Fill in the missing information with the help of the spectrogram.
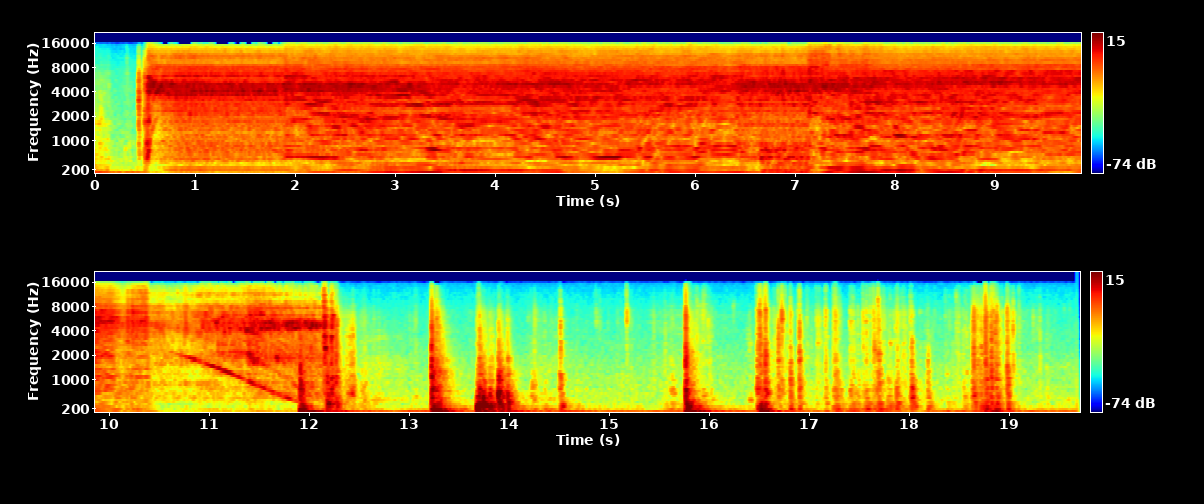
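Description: Milwaukee cordless angle grinder cutting through rusted sheet-metal floor pan: a loud, steady grinding whose pitch sags and recovers as the wheel bites. It is released about ten seconds in and its whine falls away as it spins down. After that come several sharp metallic knocks as the cut metal is worked loose by hand.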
